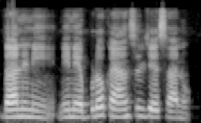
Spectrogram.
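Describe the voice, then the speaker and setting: Brief: woman reading icy rich young man, calm and dismissive, slightly high, dry. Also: fast, no echo, lightly acted. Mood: cold, controlled. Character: cold, menacing rich young businessman.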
